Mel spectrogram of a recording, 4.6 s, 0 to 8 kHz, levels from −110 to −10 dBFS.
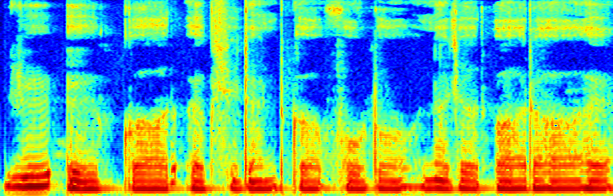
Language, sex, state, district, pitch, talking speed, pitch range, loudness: Hindi, male, Himachal Pradesh, Shimla, 120 Hz, 130 wpm, 115-120 Hz, -17 LUFS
